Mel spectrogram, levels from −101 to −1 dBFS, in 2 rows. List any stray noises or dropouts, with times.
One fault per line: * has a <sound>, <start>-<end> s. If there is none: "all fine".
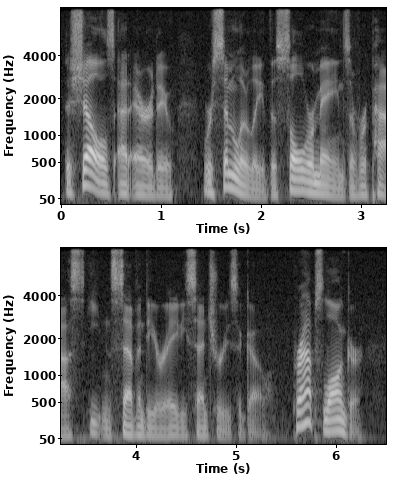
all fine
